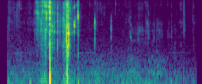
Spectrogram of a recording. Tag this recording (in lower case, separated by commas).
tearing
